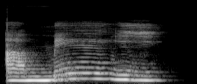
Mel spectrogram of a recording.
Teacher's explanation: o M vira um I semivogal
